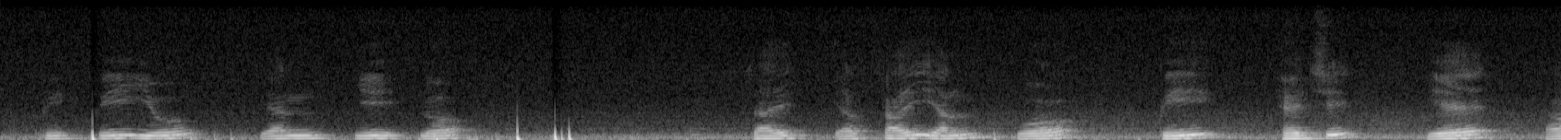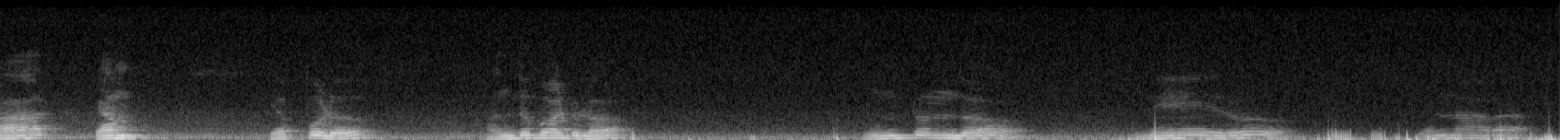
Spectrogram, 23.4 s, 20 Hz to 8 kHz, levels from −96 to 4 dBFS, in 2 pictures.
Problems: background sounds at intervals, low volume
